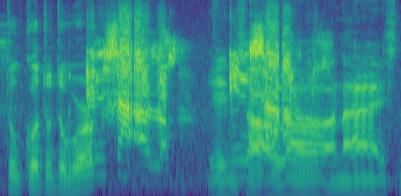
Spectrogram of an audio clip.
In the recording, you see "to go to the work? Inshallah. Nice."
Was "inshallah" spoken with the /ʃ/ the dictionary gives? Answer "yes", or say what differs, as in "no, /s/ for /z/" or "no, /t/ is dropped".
no, /s/ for /ʃ/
